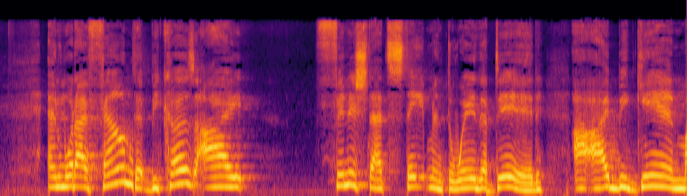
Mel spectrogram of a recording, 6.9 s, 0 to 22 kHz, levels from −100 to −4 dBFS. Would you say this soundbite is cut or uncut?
cut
